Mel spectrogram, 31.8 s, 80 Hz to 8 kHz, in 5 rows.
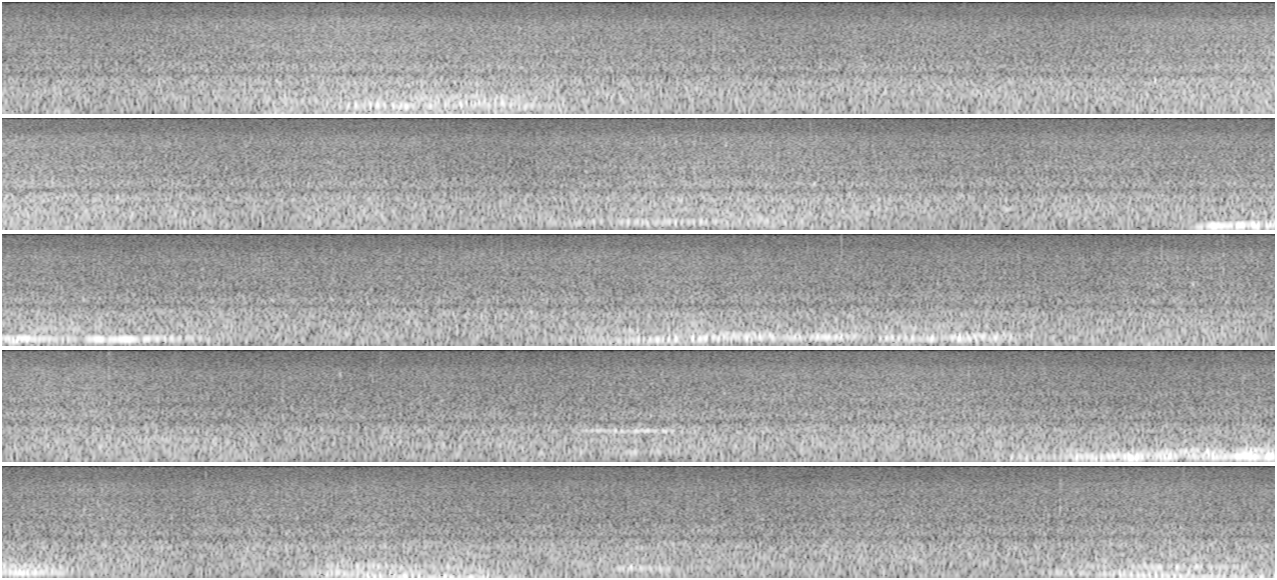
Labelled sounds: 22.0	22.4	humpback whale, 0.78 to 1.0 kHz

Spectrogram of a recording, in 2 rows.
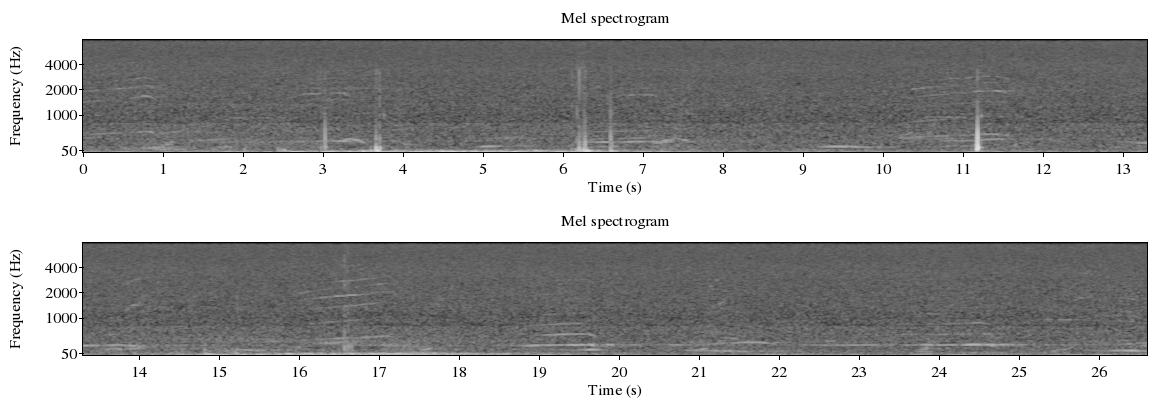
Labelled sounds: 0.5	0.9	humpback whale, 1.6 to 2.8 kHz
2.7	3.4	humpback whale, 1.7 to 1.9 kHz
10.3	10.6	humpback whale, 2.0 to 2.2 kHz
11.3	11.6	humpback whale, 1.8 to 2.0 kHz
16.2	17.0	humpback whale, 1.3 to 3.0 kHz
19.1	19.4	humpback whale, 0.80 to 0.90 kHz

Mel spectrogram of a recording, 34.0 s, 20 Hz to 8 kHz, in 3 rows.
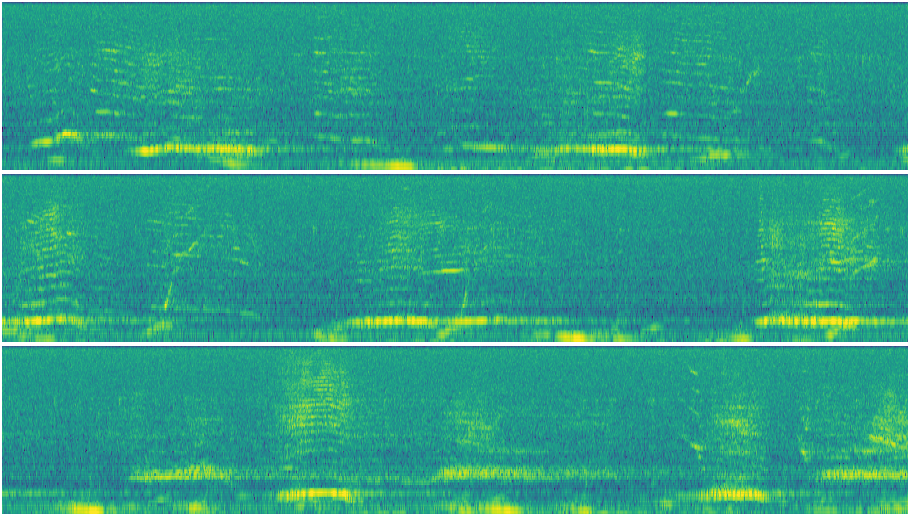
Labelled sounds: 0.7	1.6	humpback whale, 0.86 to 3.6 kHz
1.9	2.5	humpback whale, 0.80 to 1.7 kHz
5.5	5.9	humpback whale, 1.7 to 1.9 kHz
7.3	7.9	humpback whale, 1.3 to 3.6 kHz
8.3	9.1	humpback whale, 1.7 to 4.4 kHz
10.0	10.3	humpback whale, 1.4 to 1.8 kHz
11.7	14.5	humpback whale, 1.2 to 4.9 kHz
16.0	17.5	humpback whale, 1.2 to 3.6 kHz
21.2	22.3	humpback whale, 1.1 to 3.8 kHz
26.2	26.9	humpback whale, 1.9 to 4.5 kHz
28.4	29.2	humpback whale, 0.96 to 2.2 kHz
31.1	32.0	humpback whale, 0.93 to 2.3 kHz
33.0	33.9	humpback whale, 0.93 to 1.6 kHz

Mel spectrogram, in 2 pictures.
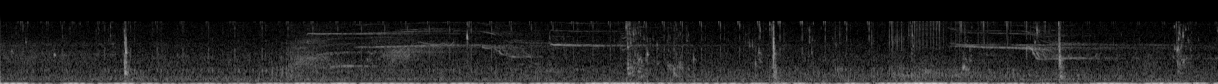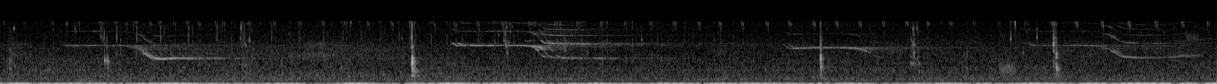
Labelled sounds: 2.8	7.2	killer whale, southern Alaska resident, 0.46 to 8.0 kHz
9.5	11.0	killer whale, southern Alaska resident, 0.92 to 7.7 kHz
12.7	14.6	killer whale, southern Alaska resident, 0.92 to 7.5 kHz
16.7	18.7	killer whale, southern Alaska resident, 0.96 to 8.0 kHz
19.9	21.6	killer whale, southern Alaska resident, 0.73 to 6.6 kHz
22.3	24.3	killer whale, southern Alaska resident, 0.87 to 8.0 kHz

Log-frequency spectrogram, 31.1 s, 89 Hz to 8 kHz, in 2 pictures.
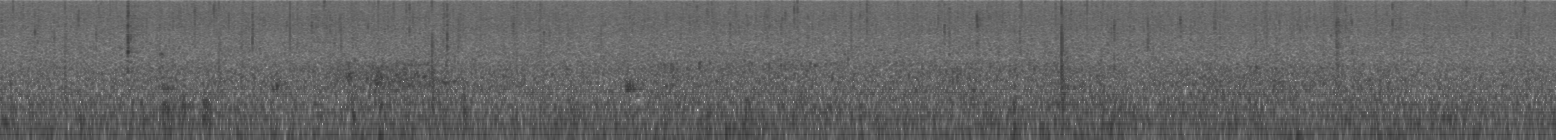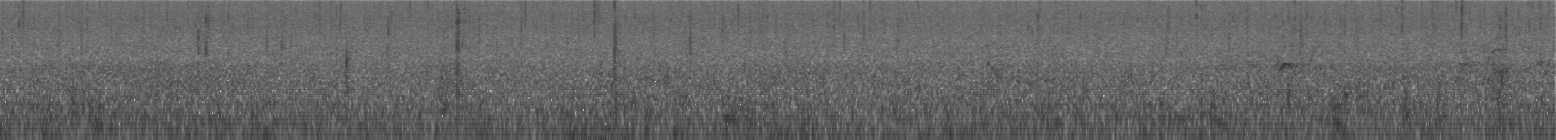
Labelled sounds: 28.3	28.6	humpback whale, 0.81 to 1.2 kHz

